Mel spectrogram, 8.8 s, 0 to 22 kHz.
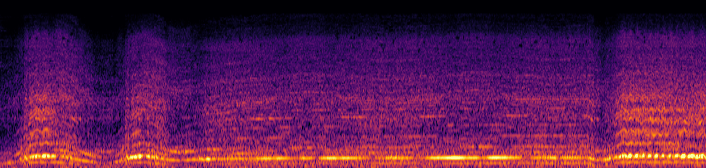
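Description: An LMP1 prototype race car in a sim racing game screams at high pitch, its engine note rising and falling through quick gear changes before holding a steady, piercing drone at speed, then revving up again near the end.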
